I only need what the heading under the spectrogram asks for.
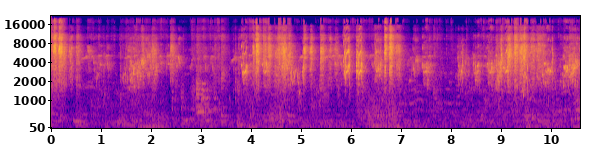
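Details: A colony of budgerigars chattering: overlapping high chirps and warbling twitters that come in bursts of a second or two, rising and falling in loudness across the flock.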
